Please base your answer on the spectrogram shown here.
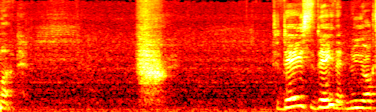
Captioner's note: exhales deeply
